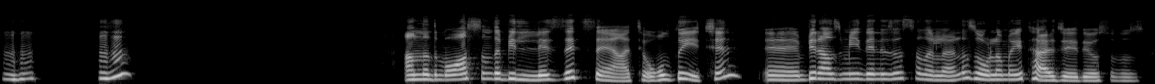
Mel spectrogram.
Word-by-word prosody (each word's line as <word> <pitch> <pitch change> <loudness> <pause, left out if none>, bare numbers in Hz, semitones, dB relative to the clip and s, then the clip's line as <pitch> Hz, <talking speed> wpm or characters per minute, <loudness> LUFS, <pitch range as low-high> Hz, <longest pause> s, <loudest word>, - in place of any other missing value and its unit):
Hı 240 - -9
hı, 250 +5 -4 0.6
hı 275 - +1
hı. 410 - +2 2.7
Anladım, 225 0 +2
o 220 +1 +3
aslında 260 0 0
bir 260 -1 +4
lezzet 220 +8 +1
seyahati 185 - -2
olduğu 210 +6 +1
için, 270 - -1 0.2
eee, 205 -1 0
biraz 255 -3 +3
midenizin 245 +1 0
sınırlarını 230 -2 -2
zorlamayı 225 -1 +1
tercih 190 -7 +1
ediyorsunuz. 170 -1 -5
225 Hz, 100 wpm, -22 LUFS, 200-260 Hz, 2.7 s, bir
